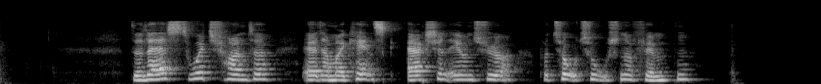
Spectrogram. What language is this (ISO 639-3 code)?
dan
